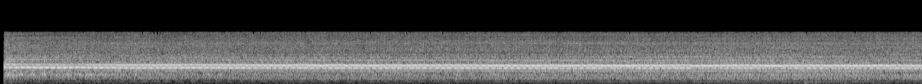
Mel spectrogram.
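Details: Renault Scenic 1.8 engine cold at idle: a steady high-pitched whine sits evenly over the idle without changing; source not yet identified.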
